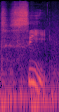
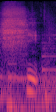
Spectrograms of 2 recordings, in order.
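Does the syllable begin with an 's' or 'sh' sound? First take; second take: s; sh. First: The syllable begins with a plain 's' sound. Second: The syllable begins with an 'sh' sound. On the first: The speaker calls it wrong. "not C" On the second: The speaker calls it right. "but she"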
